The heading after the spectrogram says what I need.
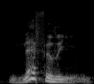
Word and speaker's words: Nephilim: in Hebrew if you if you want to know how to pronounce Nephilim in Hebrew it's Nephilim that's the Hebrew so that they just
